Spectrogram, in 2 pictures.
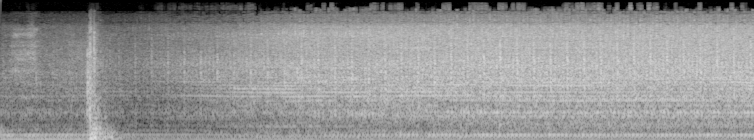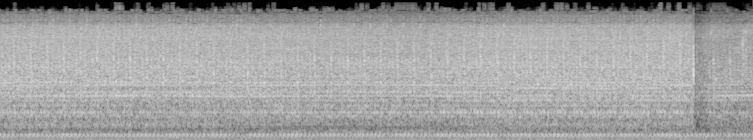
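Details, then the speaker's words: High-mileage daily-driver car, quick test after adding a treatment product: steady idle with light, quick ticking about four a second, still audible, no change; sounds like valvetrain or lifter tapping, cause not confirmed. "Not really. I could totally hear it still. That's not what I want to hear, but we'll let it run for a while."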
